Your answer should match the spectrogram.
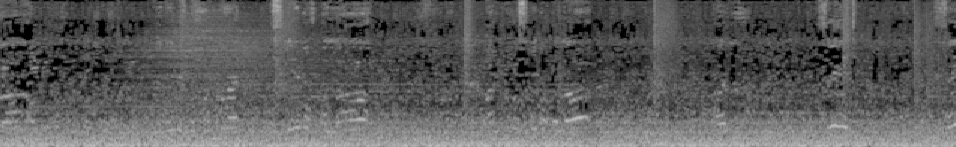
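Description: Steady loud low rumble of airliner cabin noise, with a man's voice speaking faintly over it and a few brief clicks.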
